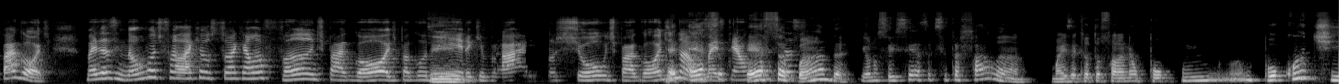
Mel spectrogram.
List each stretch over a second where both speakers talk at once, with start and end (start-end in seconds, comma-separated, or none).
6.7-8.2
